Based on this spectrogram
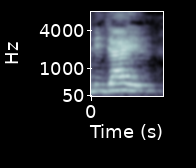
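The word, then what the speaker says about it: design: हो जा रहा है डी ई एस आई जी एन इसको पढ़ते है डिजाइन और यहां पर क्या हो रहा है जी साइलेंट हो रहा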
